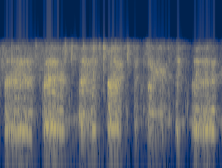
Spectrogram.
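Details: Two pet dogs fighting over a squirrel toy indoors, trading rough, throaty growls in bursts of about half a second to a second, separated by short pauses.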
